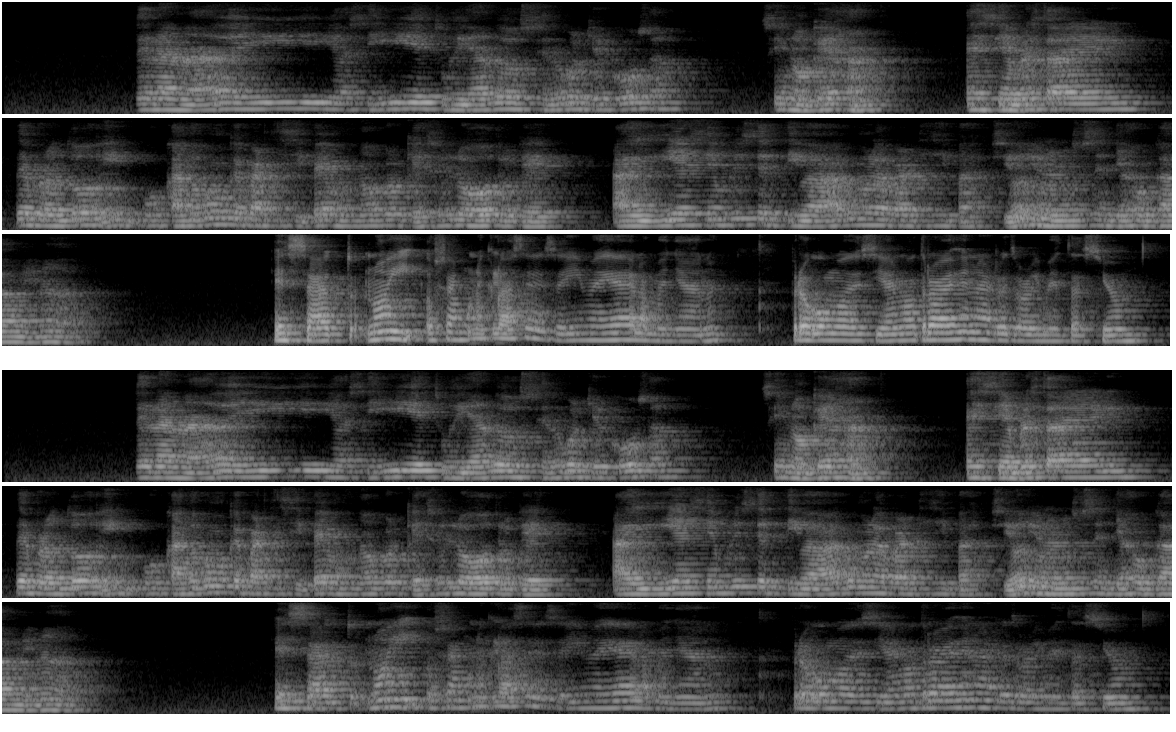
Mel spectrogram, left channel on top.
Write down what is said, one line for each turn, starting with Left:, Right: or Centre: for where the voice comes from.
Right: de la nada ahí así estudiando, haciendo cualquier cosa, sino que, ajá, eh, siempre está él de pronto in- buscando como que participemos, ¿no? Porque eso es lo otro, que ahí él siempre incentivaba como la participación y uno no se sentía juzgado ni nada.
Left: Exacto, no, y, o sea, es una clase de seis y media de la mañana, pero como decían la otra vez en la retroalimentación,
